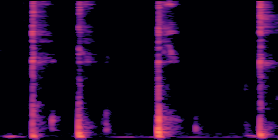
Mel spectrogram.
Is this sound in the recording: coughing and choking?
yes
